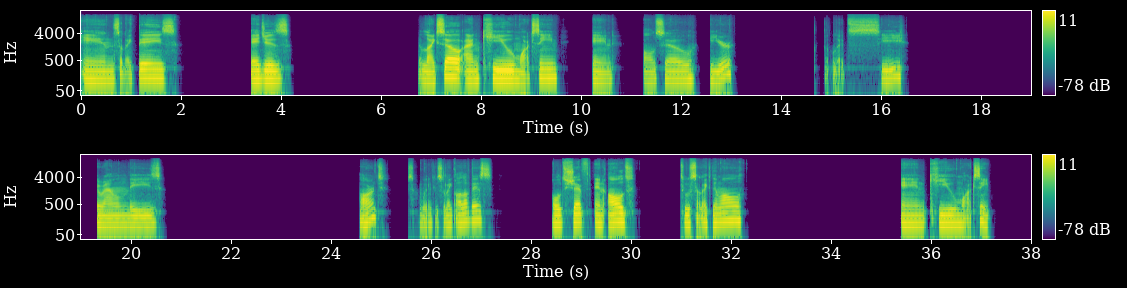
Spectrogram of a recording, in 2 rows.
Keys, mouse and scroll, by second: 0.3 middle click, 0.9 alt+click, 1.8 alt+shift+click, 2.3 middle click, 3.5 alt+shift+click, 3.8 scroll down 1, 4.0 middle click, 4.4 shift+middle click, 4.5 scroll up 1, 4.8 alt+shift+click, 4.9 middle click, 5.3 alt+shift+click, 5.4 middle click, 5.7 shift+middle click, 6.0 alt+shift+click, 6.1 alt+shift+click, 6.2 scroll down 1, 6.3 middle click, 6.9 alt+shift+click, 7.3 middle click, 8.0 q, 9.2 middle click, 10.2 scroll down 1, 10.5 middle click, 11.2 scroll up 3, 11.5 shift+middle click, 12.5 alt+click, 13.0 shift+middle click, 13.5 middle click, 14.6 middle click, 15.7 shift+middle click, 16.1 middle click, 16.9 shift+middle click, 17.3 middle click, 17.7 shift+middle click, 18.5 alt+shift+click, 19.0 middle click, 20.4 alt+shift+click, 21.0 shift+middle click, 21.6 middle click, 22.0 scroll up 1, 22.2 shift+middle click, 22.8 alt+shift+click, 23.4 alt+shift+click, 23.7 scroll down 1, 23.9 middle click, 24.7 scroll up 1, 24.9 shift+middle click, 25.8 alt+shift+click, 26.1 scroll down 2, 26.4 shift+middle click, 26.9 scroll up 2, 27.7 alt+shift+click, 28.1 alt+shift+click, 28.6 middle click, 29.3 shift+middle click, 30.1 alt+shift+click, 30.4 scroll down 1, 30.6 shift+middle click, 31.2 scroll up 1, 31.8 alt+shift+click, 32.2 alt+shift+click, 32.6 scroll down 1, 32.8 middle click, 33.4 shift+middle click, 34.1 alt+shift+click, 34.4 scroll down 2, 34.6 shift+middle click, 35.3 scroll up 1, 35.3 middle click, 36.0 q, 36.8 scroll down 2, 37.0-38.0 middle drag.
